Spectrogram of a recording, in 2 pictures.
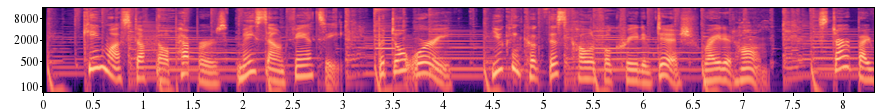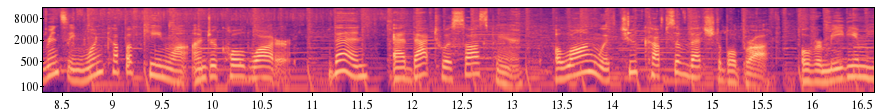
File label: Narration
